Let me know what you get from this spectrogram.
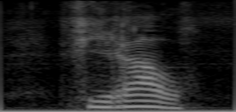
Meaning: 1. viral (pertaining to viruses) 2. viral (spreading rapidly on the internet through word of mouth)
- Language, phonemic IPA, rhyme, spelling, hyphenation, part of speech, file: Dutch, /viˈraːl/, -aːl, viraal, vi‧raal, adjective, Nl-viraal.ogg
